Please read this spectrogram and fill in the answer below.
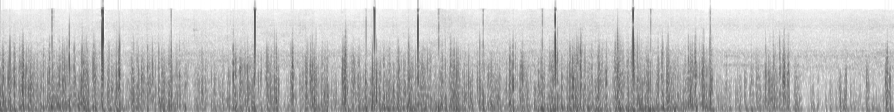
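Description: Heavy wind buffeting on the microphone from riding along a street in an open vehicle, with a low rumble of the ride underneath and frequent sharp pops from gusts hitting the mic.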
